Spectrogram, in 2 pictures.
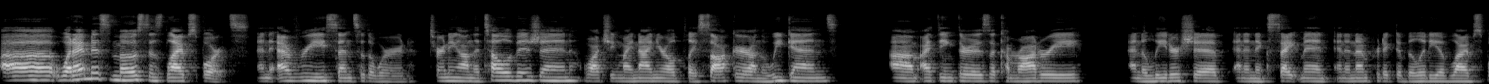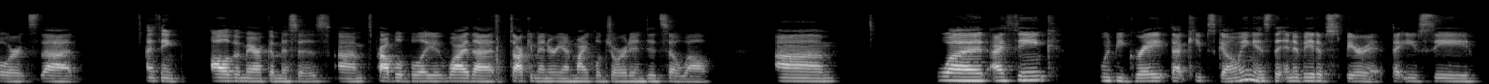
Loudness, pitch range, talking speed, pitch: -22 LUFS, 145-160 Hz, 165 wpm, 150 Hz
